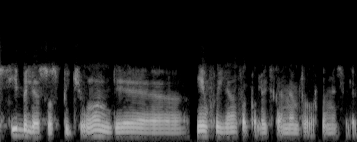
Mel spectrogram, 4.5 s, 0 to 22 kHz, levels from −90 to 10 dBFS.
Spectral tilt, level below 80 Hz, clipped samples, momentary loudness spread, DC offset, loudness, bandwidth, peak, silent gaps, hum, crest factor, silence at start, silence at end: -9 dB/octave; -76 dBFS; under 0.1%; 7 LU; under 0.1%; -27 LUFS; 4.1 kHz; -10 dBFS; none; none; 16 dB; 0 s; 0 s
